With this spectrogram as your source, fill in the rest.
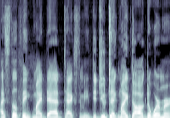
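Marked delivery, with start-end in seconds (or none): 1.8-3.4 play-acted stern, serious, cross, angry tone. Retelling a text their dad sent about the dog, mock serious, angry tone. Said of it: "in a serious, angry tone".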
